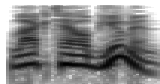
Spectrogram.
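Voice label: "lactalbumin", British English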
